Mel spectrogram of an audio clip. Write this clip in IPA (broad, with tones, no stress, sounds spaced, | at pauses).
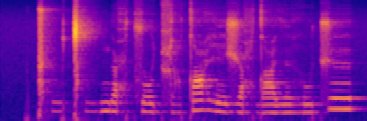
ǁʰ ṳ˩ ǀʰ i̤˩ ŋ ø˩ ħ t͡s o˩ t͡ɕ o̤˩ tˤ ø˥ ɦ e˩ ʒ ʏ˩ ħ dˤ e˩ ð ʏ˩ ɦ u˩ t͡ʃ ø˥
